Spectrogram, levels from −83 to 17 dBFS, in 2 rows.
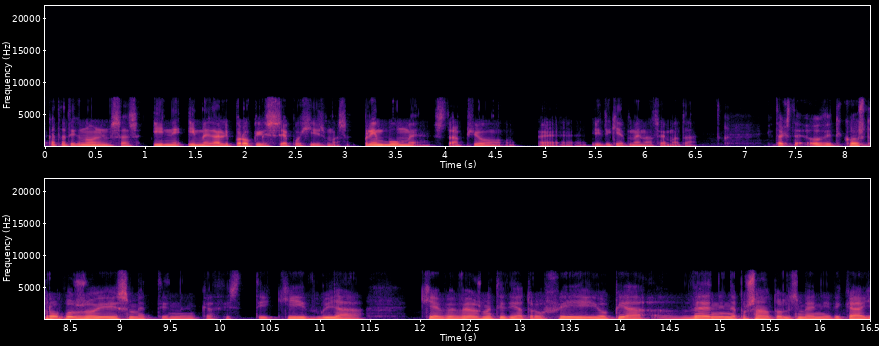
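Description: Nothing here counts as a fault, since the speech simply carries the light coding character of a Speex link, with the top of the band stopping at around 7.6 kHz.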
